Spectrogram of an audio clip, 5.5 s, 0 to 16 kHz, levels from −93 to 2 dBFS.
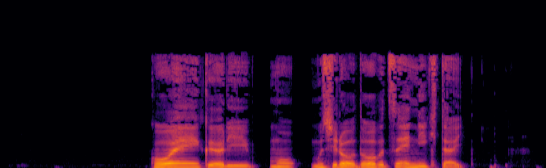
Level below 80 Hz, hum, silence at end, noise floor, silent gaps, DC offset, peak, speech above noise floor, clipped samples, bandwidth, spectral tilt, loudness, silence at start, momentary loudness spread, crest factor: -58 dBFS; none; 0.85 s; -86 dBFS; none; under 0.1%; -10 dBFS; 60 dB; under 0.1%; 11.5 kHz; -5.5 dB/octave; -27 LUFS; 1.5 s; 10 LU; 18 dB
